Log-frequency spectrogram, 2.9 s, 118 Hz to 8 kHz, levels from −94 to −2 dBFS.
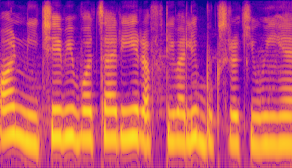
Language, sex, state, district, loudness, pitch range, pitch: Hindi, female, Bihar, Katihar, -14 LUFS, 220-255 Hz, 235 Hz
